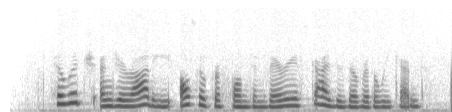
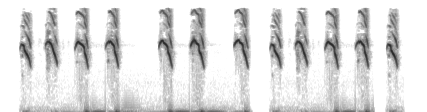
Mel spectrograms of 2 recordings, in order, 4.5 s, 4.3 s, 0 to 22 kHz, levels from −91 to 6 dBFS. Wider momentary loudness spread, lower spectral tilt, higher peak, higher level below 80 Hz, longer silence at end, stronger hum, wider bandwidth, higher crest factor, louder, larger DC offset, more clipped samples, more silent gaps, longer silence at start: first, 7 LU vs 4 LU; first, -10 dB/octave vs 5 dB/octave; second, -16 dBFS vs -4 dBFS; second, -60 dBFS vs -50 dBFS; about the same, 0.25 s vs 0.3 s; neither; about the same, 15.5 kHz vs 16.5 kHz; about the same, 16 dB vs 12 dB; second, -33 LUFS vs -11 LUFS; neither; neither; second, none vs 2.52-2.69 s, 3.76-3.85 s; first, 0.55 s vs 0.2 s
